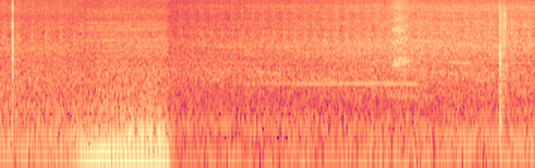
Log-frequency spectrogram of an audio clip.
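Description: Car engine sound effect revving as the car pulls forward, cutting off sharply about a second and a half in, followed by a faint steady background hum.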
